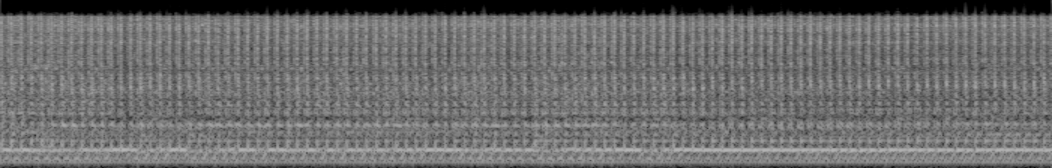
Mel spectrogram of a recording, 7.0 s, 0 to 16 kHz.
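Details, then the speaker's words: 1960s Rambler 195.6 inline-six, first start of a used pulled engine, vacuum leaks plugged, idled down: steady idle with an uneven dull knock underneath; rod knock, likely a spun bearing, and the engine is judged not worth saving. "I don't know how well you can hear the rod knock. It sounds like a spun bearings, what it sounds like, but I don't know how well you can hear it on video."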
